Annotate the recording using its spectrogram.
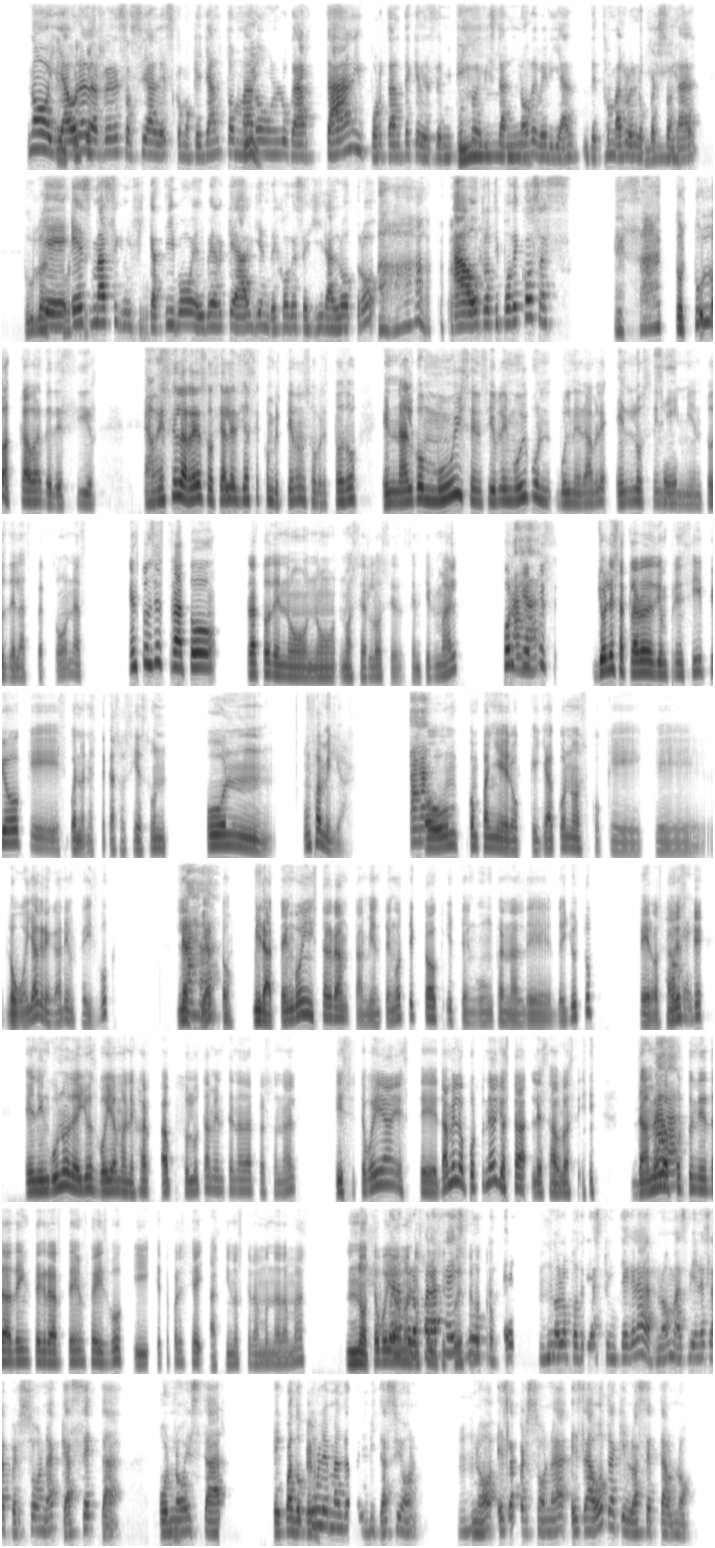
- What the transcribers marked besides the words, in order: chuckle; chuckle; chuckle
- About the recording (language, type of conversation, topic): Spanish, podcast, ¿Cómo decides si seguir a alguien en redes sociales?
